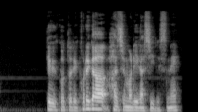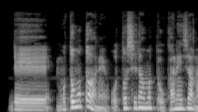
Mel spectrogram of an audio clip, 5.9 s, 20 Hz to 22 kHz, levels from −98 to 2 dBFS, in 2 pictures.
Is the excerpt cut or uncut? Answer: uncut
